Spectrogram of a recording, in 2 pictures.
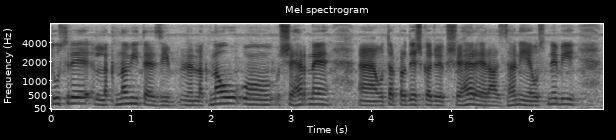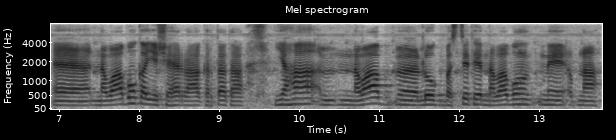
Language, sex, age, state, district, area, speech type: Urdu, male, 30-45, Uttar Pradesh, Aligarh, urban, spontaneous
